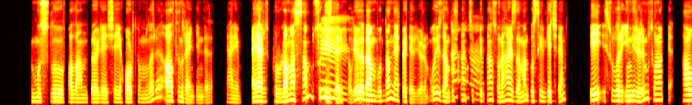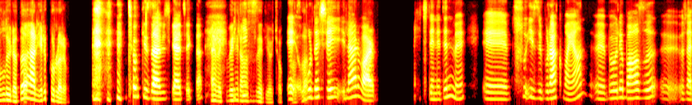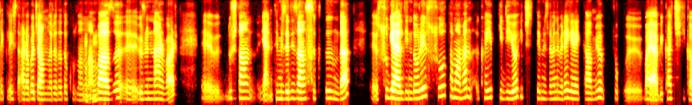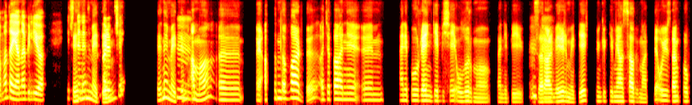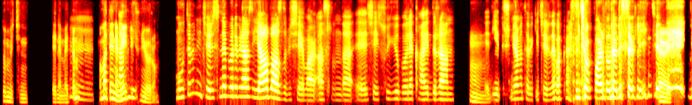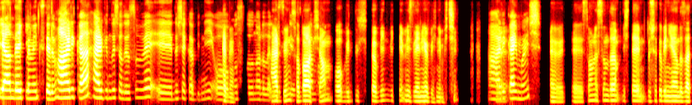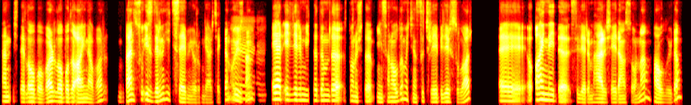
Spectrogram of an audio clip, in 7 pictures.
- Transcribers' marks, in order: tapping; chuckle; laughing while speaking: "Çok güzelmiş gerçekten"; other background noise; swallow; laughing while speaking: "Çok pardon, öyle söyleyince bir anda eklemek istedim"; laughing while speaking: "bir duşa kabin bir temizleniyor benim için"; stressed: "hiç"; drawn out: "Hıı"
- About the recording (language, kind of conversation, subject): Turkish, podcast, Evde temizlik düzenini nasıl kurarsın?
